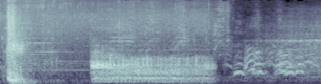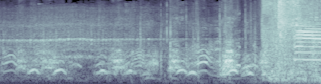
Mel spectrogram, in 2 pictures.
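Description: Cartoon dog barking and yapping in a rapid string of short yips for the second half, after a thud at the start and a brief rushing noise.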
